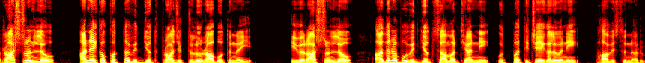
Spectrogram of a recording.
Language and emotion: Telugu, neutral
